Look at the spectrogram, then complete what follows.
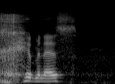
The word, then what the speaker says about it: Jimenez: And then we're going to go with Jimenez. You have to say it like that. A bit of phlegmy.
